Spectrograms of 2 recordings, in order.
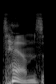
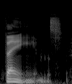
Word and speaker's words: Thames: It seems like there are a couple of ideas about why it's pronounced that way, Thames instead of Thames. The first says it actually was Thames, but King George I, who apparently had a thick German accent, had trouble pronouncing the TH sound at the beginning, and so he ended up pronouncing it Thames.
